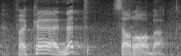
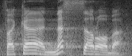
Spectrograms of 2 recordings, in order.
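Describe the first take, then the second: First: The t is released clearly before the s. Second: The t is absorbed into the following s. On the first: This follows the original recitation of this reading. "membaca dengan izhar. Maksudnya dijelaskan ta mati" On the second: This follows a different accepted reading. "Itu idgham"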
